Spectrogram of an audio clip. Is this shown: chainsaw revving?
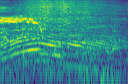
yes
